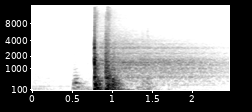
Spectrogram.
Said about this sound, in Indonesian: Bri pun langsung menutup jendela yang ada di kamarnya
